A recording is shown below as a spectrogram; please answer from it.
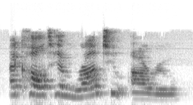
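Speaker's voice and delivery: plain reading voice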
